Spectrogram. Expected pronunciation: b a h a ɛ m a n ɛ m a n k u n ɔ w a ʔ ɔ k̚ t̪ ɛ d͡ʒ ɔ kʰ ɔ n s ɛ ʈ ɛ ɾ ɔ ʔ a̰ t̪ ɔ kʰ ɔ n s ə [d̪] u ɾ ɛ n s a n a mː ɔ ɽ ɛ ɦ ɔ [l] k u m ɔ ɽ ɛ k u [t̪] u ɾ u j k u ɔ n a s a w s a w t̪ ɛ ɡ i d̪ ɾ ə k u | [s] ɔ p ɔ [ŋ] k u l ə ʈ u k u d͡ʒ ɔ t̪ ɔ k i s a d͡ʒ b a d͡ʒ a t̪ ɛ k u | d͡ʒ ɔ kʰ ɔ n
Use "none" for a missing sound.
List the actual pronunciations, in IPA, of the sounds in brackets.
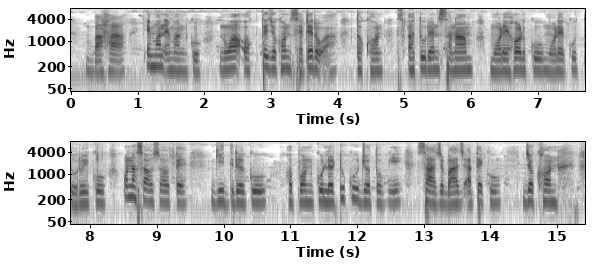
t̪, ɽ, t̪, h, n

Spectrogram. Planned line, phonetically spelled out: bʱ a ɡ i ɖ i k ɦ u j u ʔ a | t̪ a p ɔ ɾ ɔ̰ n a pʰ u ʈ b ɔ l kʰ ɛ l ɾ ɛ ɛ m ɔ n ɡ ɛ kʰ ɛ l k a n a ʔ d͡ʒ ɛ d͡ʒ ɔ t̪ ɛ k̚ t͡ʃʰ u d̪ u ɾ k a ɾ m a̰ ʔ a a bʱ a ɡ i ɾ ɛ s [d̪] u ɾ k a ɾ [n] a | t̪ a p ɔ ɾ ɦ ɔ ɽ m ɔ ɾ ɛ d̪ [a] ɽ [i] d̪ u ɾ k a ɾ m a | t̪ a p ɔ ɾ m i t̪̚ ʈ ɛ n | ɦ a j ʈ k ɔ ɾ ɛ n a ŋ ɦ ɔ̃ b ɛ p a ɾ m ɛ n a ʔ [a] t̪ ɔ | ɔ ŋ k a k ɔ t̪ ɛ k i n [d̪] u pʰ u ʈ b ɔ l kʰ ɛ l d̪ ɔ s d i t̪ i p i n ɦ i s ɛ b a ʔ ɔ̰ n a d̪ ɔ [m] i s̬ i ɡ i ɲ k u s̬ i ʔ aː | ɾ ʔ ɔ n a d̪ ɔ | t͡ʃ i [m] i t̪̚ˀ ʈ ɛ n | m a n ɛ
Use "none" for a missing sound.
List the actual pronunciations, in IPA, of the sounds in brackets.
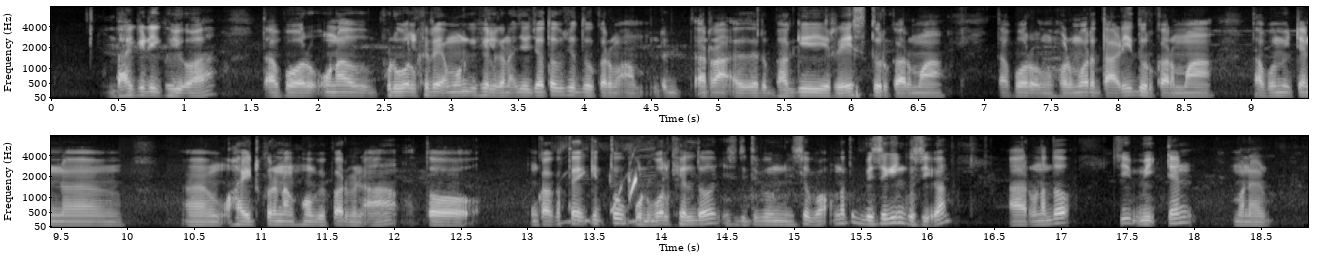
d̪, m, a, i, a, t̪, b, m

